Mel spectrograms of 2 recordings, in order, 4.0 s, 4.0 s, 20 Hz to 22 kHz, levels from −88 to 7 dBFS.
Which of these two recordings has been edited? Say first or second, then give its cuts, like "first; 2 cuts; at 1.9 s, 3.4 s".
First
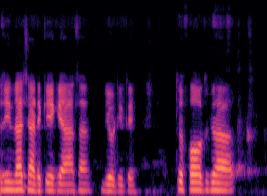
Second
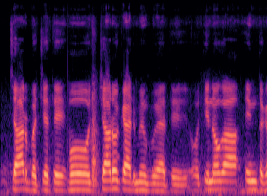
second; 2 cuts; at 1.0 s, 3.0 s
